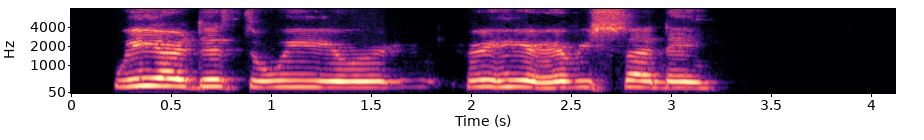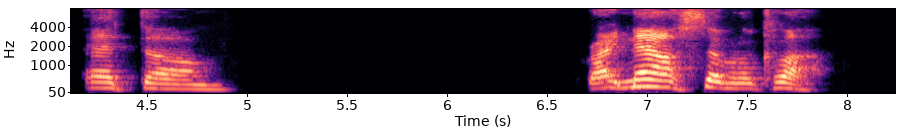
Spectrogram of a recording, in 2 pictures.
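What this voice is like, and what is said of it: Voice sounds slightly off. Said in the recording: “my voice is a little funky acting.”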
